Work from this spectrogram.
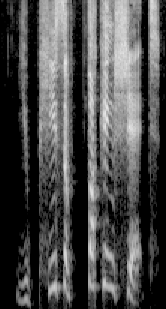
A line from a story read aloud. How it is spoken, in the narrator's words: Ilya snarls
